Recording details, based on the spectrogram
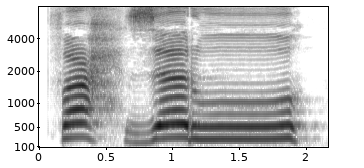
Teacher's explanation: یہ دیکھیں آپ کو چھوٹی سی جیم نظر آ رہی ہے، تو یہ وقف جائز کی علامت ہے، تو یہاں پر ٹھہرنا بہتر ہے. وقف کی صورت میں ہا جو ہے وہ ساکن ہو جائے گا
